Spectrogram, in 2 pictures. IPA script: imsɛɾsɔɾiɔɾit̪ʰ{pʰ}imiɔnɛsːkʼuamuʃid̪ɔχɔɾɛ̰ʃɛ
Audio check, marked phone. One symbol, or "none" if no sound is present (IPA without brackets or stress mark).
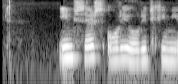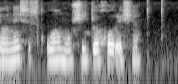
kʰ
